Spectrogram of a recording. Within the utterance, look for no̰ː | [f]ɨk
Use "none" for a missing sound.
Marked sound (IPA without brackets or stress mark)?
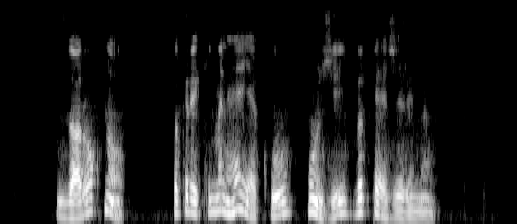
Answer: f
